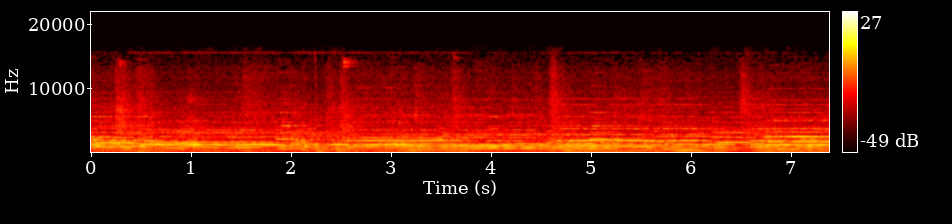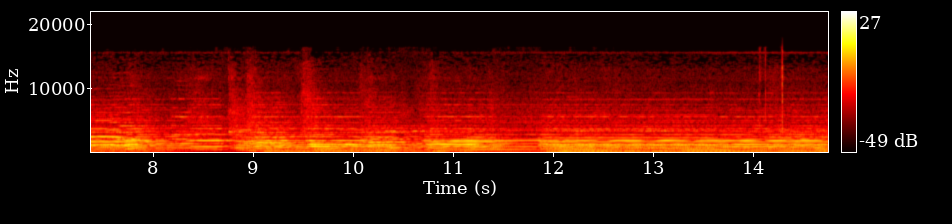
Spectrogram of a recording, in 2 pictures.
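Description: Church pipe organ playing full chords over sustained pedal bass notes. About twelve seconds in, it settles on a long held chord with a deep pedal note.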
